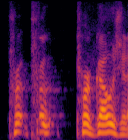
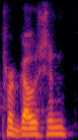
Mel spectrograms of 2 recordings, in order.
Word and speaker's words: Prigozhin: morning initiated by pergosian progosian I think is his proper pronunciation uh who is the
